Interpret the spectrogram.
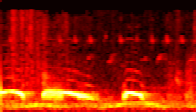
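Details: Spotted dove lure call: the tail of one coo, a long mellow croon falling in pitch, and a brief clear coo after a short pause, over a soft, lower background coo and faint ticking.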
